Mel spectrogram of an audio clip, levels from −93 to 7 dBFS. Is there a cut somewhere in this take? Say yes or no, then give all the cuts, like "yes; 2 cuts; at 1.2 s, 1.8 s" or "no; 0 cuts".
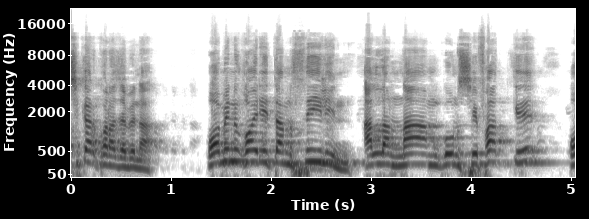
no; 0 cuts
